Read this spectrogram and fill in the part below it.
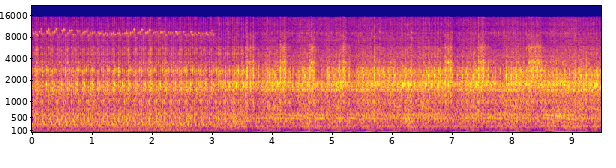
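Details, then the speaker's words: Diesel with Lucas DPC injection pump, injection timing set over 1 mm advanced: hard rattly tractor-like clatter growing harsher with revs, running even harder, smoke still acceptable; over-advanced timing. "Стал еще жестче работать. Но по дыму вроде еще ничего."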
